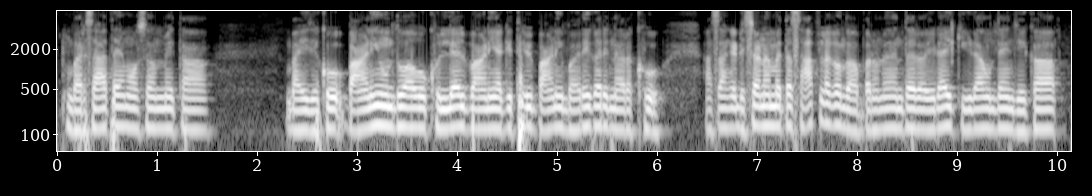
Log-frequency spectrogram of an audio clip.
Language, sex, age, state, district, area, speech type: Sindhi, male, 18-30, Gujarat, Surat, urban, spontaneous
